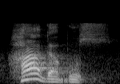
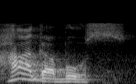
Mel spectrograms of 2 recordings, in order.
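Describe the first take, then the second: The two takes are said the same way.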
